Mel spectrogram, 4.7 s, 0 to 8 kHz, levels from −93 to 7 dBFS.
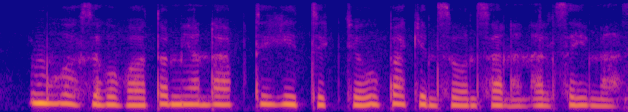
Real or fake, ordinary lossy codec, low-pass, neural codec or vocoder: fake; none; 7.2 kHz; vocoder, 22.05 kHz, 80 mel bands, WaveNeXt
